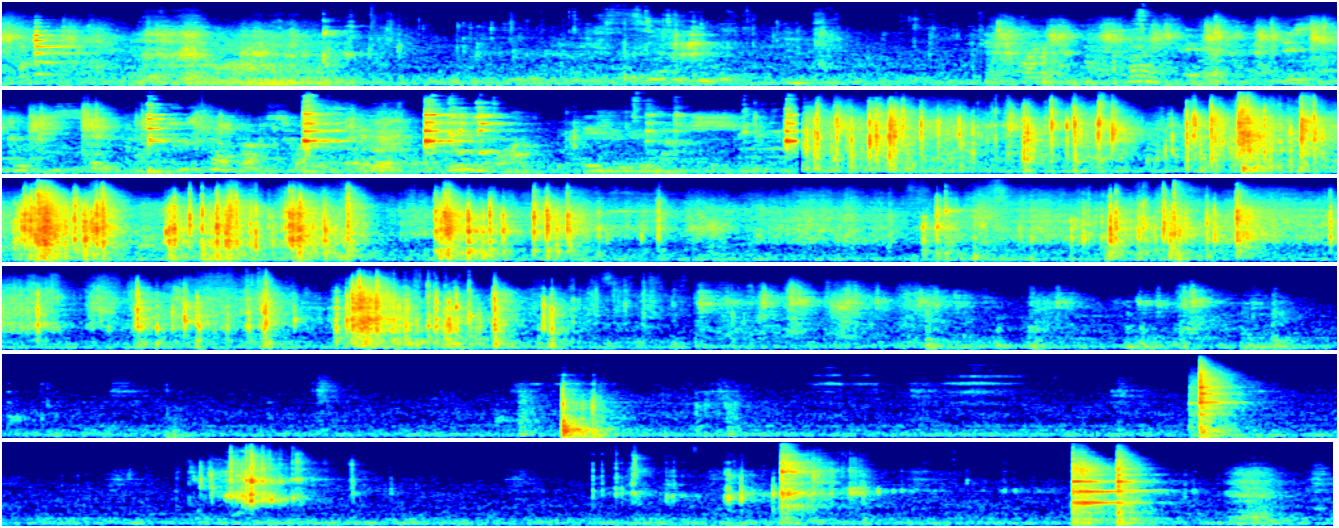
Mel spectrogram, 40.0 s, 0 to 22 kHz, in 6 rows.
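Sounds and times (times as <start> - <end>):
packaging crinkling: 10.5 - 23.4.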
